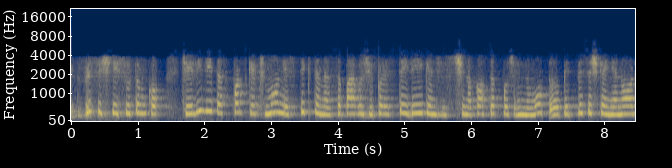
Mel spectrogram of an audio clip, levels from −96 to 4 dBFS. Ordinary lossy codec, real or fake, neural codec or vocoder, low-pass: MP3, 48 kbps; fake; codec, 16 kHz, 0.4 kbps, LongCat-Audio-Codec; 7.2 kHz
